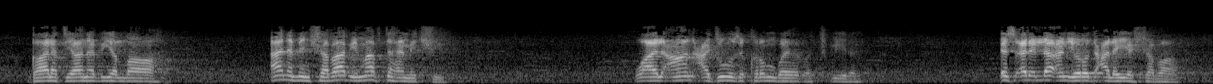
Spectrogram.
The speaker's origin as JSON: {"language": "Arabic", "country": "Iraq", "said": "أكو مثل عندنا بالعراق"}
